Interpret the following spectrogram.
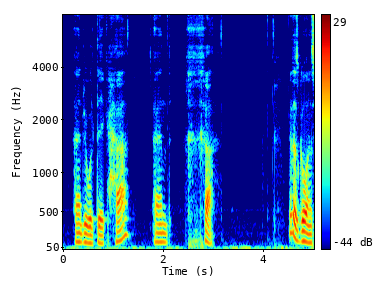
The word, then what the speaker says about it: ح: the Circle the letter ha does not have any dot at all ha now how to pronounce letter ha imagine yourself you are getting cold and you are saying it's cold that's ha very simple many they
